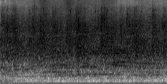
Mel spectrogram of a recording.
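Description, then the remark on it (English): A crowd claps their hands in steady, dense applause, the many overlapping claps blending into a continuous wash of sound at a fairly constant level throughout; clapping in praise to God at a preacher's call. “Somebody clap your hands and give God a shout of praise.”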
